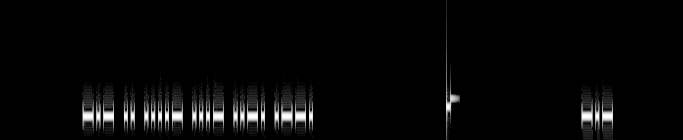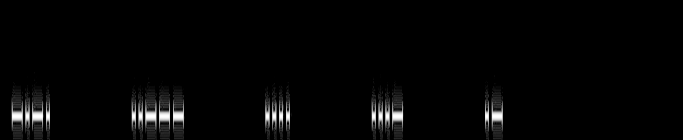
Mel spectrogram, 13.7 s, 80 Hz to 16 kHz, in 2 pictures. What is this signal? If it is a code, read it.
Morse code, heard as a keyed tone, about 36 wpm, spaced as for 15 wpm, 700 Hz. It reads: KI4VFP KC2HVA
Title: USA Call Signs - 6 Characters - 8x Character Spacing - 35wpm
